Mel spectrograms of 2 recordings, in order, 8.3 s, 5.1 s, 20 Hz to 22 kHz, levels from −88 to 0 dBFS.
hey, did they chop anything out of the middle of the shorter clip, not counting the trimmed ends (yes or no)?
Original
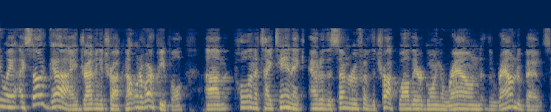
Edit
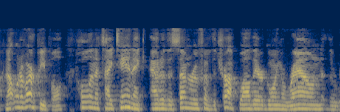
yes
